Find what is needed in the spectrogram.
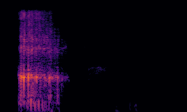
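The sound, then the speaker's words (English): A person imitates a snore with one loud, rough, rattling snort, followed by a couple of faint, short grunting breaths, then silence. “It smells of lavenders, and as everybody else notices, you get this funny look on your face, like it's extremely pleasurable, and then you just drop on the bed, sound asleep, start snoring.”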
